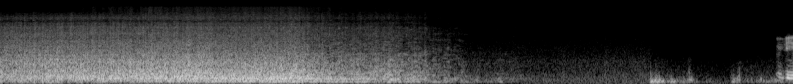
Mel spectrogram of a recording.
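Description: SpaceX Falcon Heavy rocket lifting off with NASA's Europa Clipper, a loud, broad roaring rumble that swells, then fades away into the distance before a few sharp knocks near the end.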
